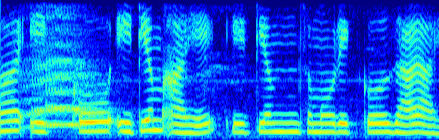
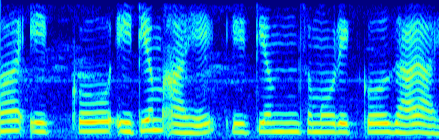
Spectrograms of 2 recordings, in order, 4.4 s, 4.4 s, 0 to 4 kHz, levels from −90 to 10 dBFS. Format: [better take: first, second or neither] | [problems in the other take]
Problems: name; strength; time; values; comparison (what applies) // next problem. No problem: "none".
second | background sound (Animal / Brass instrument); 12 dB below the speech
